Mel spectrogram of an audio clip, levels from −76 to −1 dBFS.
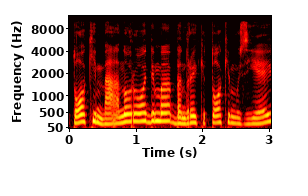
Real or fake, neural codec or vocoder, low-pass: real; none; 9.9 kHz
